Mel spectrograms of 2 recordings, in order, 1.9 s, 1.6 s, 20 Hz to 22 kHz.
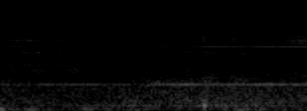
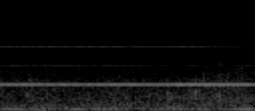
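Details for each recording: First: FMS Atlas 4x4 RC crawler, fully stock with 1040 ESC, driven on light throttle; faint steady high-pitched motor whine from non-adjustable pulse width modulation; normal ESC PWM whine. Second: FMS Atlas 1/10 scale 4x4 RC crawler, 100% stock with 1040 ESC, on trail: thin steady high motor whine at fixed pitch over soft hum, pulse width modulation noise from the stock speed controller.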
